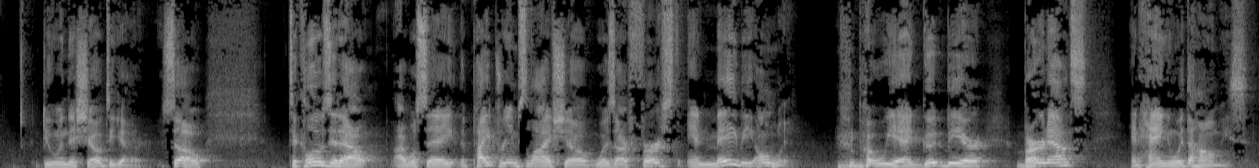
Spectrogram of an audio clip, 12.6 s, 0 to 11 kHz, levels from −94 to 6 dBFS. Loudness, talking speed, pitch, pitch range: -23 LUFS, 160 wpm, 155 Hz, 135-180 Hz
